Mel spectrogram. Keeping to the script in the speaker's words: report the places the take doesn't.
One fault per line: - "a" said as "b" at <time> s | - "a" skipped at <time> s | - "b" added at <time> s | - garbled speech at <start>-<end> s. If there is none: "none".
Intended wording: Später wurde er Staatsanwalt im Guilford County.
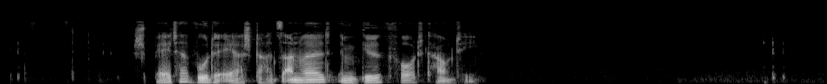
none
